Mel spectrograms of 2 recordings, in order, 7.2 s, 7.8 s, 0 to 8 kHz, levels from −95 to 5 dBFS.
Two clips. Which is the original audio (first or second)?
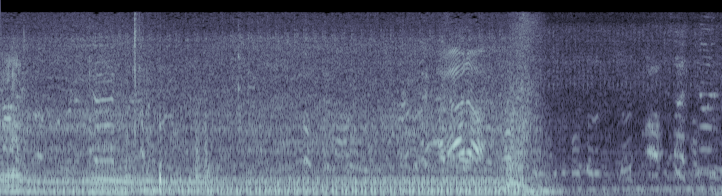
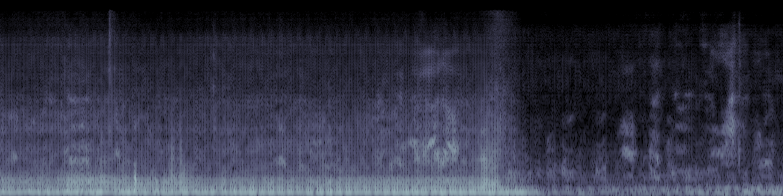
first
